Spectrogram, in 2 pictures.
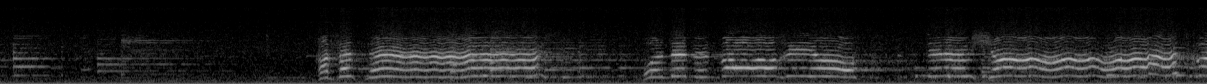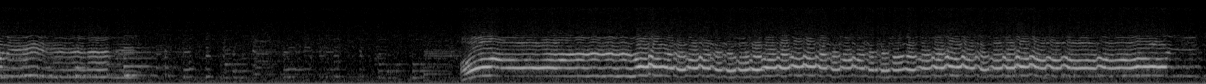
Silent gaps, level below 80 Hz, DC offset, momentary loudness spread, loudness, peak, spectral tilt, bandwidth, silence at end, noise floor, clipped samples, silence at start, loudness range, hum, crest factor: none; -60 dBFS; 0.5%; 22 LU; -28 LUFS; -18 dBFS; -2.5 dB/octave; 15.5 kHz; 0 s; -53 dBFS; under 0.1%; 0 s; 11 LU; none; 12 dB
